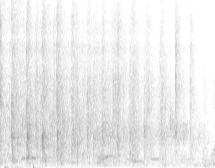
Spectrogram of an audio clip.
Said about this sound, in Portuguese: Aplauda Jesus, meus irmãos.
